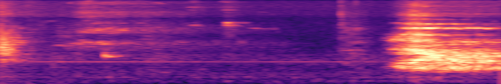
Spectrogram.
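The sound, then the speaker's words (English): A person takes a deep breath during a guided breathing exercise: a single loud, airy inhalation rises abruptly after a stretch of near silence and fills the final half second. “Let's take a deep breath.”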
